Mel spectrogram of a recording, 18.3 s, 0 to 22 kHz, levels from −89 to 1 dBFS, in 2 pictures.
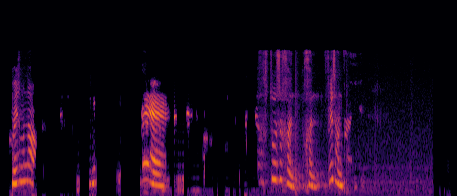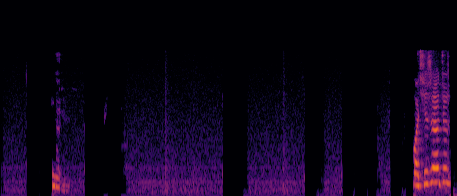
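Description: Speech suppressed in double talk, 0.08 to 5.21 s: the speech dips by as much as about 40 dB for roughly four seconds in total, likely because the echo canceller turned down both sides while they talked at once. Other side's voice leaking through, 1.54 to 3.69 s: a second voice, about 20 dB below the speech, is likely loudspeaker echo the canceller left in the microphone. Background gated by the echo canceller, 2.42 s: the room sound drops about 33 dB for roughly 70 ms as the canceller clamps the microphone. The same gating returns between 8.67 and 11.65 s, about 33 dB deep and around one second in total. Within that span, at 9.63 s, a faint scrap of the other voice leaks through about 35 dB below the speech, likely residual echo. Speech is suppressed again between 10.13 and 11.27 s, dropping about 35 dB for roughly 150 ms in total, likely double-talk suppression. Gating follows from 13.6 to 17.0 s, about 34 dB deep and roughly 1.5 s in total. 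From 17.28 s to the end, the speech is pulled down by about 40 dB for around 400 ms, likely the canceller suppressing double talk once more.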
